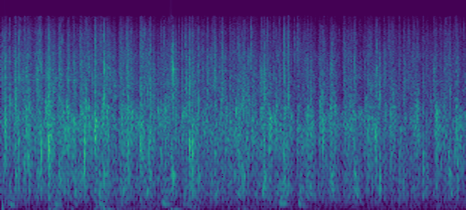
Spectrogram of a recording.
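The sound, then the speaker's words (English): Sustained applause from an audience of Fresno Christian High School students, a dense, steady patter of many hands clapping at an even loudness for several seconds without pause. “The applause went on and on, but that's more than just a courtesy clap.”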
